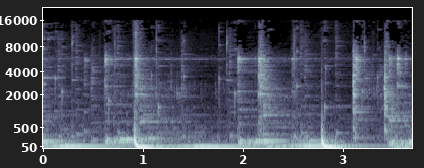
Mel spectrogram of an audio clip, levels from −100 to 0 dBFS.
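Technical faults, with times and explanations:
No technical faults detected.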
